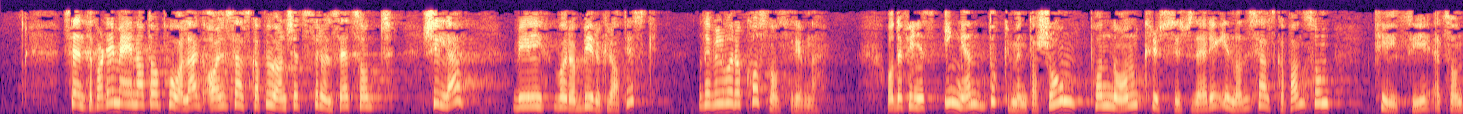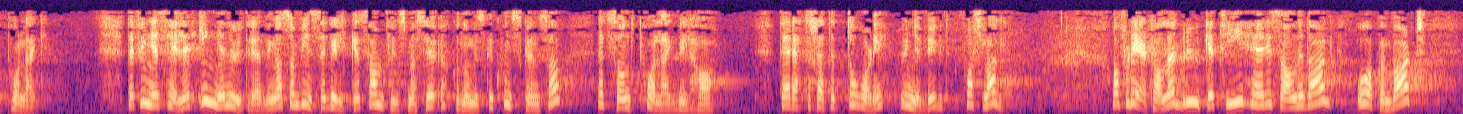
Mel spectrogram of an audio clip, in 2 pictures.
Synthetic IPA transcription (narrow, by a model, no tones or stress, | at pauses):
sɛnt̪əɾpɑʈiːmæɪnəɾɑt̪ɔpʰoːlɛɡɑlːsɛlskɑːpʉːɑnsɛt̪ːst̪ɾœːəlsəɛt̪sɔnt̪ʂɪlːəʋɪlʋɑːɾəbʏɾʊkʰɾɑːt̪ɪsk | ɔd̪ɛʋɪlʋɑːɾəkʰɔst̪nɑd̪sd̪ɾiːʋənə | ɔd̪ɛfɪnːəsɪŋːənd̪ʊkʉmɛnt̪ɑʂuːnpʰɔnːɔnkʰɾʏsʏst̪ʉd̪eːɾɪŋʔɪnːɑʋd̪ɪsɛlskɑːpənsɔmt̪ʰɪlsiːɛ̰t̪sɔnt̪̚pʰoːlɛ̰ɡ | d̪̥ɛfɪnːəshɛlːəɾɪŋːənʉːt̪ɾeːd̪nɪŋɑsɔmʋiːsəɾʋɪlkəsɑmfʉnsmɛsɪɔʔœkʊnuːmɪskəkʰʊnsə̥kʋɛnsɑɛt̪sɔnt̪pʰoːlɛɡʋɪlɦɑː | d̪̥ɛæɾɛt̪ːɔʂɭɛt̪ːɛt̪̚d̪oːɭɪʉnːəbʏɡd̪fɔʂɭɑːɡ | ɔfɽeːʈʰɑlːəbɾʉːkəʈʰiːɦæːɾɪsɑːln̩ɪd̪ɑːɡʔoːpənbɑːʈ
